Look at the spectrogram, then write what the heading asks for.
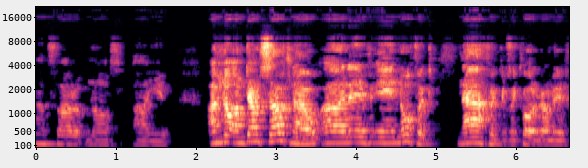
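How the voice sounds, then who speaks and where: Bright and sharp in tone, a man's fairly high voice moves at a moderate pace with lively intonation and big swings in loudness. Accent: Teesside. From northern England, Stockton-on-Tees, Teesside. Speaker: streamer. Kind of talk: casual chat. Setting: live stream.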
